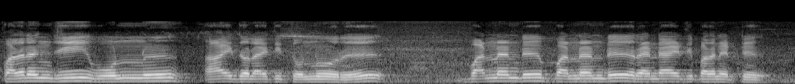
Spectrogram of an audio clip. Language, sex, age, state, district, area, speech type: Tamil, male, 45-60, Tamil Nadu, Cuddalore, rural, spontaneous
